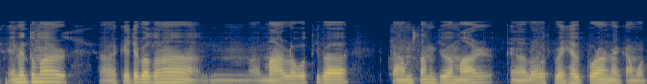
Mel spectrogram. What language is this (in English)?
Assamese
